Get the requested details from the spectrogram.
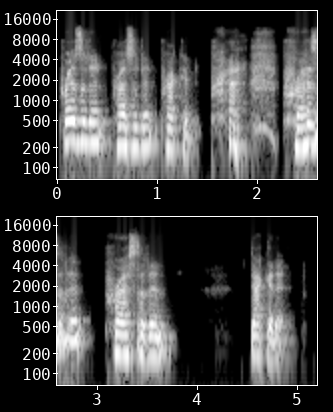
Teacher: that vowel in the middle is known as a schwa in terms of its articulation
